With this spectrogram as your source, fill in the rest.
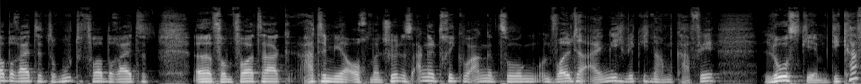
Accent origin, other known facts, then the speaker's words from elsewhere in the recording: Germany; Ich sag, ja, ich komme aus Deutschland, ne?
